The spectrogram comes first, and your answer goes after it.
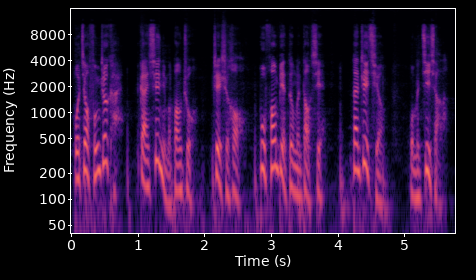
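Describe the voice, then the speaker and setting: Worried neighbors in a drama, hesitant and pleading. His voice is husky and a little high, and it bounces about a lot. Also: wildly swooping pitch, fairly quick.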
